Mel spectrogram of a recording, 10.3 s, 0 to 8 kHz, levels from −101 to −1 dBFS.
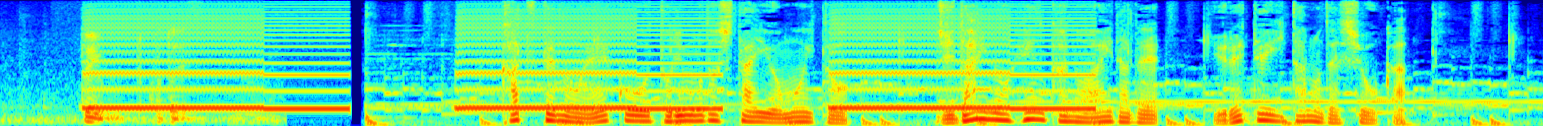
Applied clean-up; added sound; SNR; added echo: none; Telephone; -2 dB; none.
